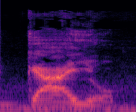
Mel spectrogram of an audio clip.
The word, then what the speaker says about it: Gallo: balls to find out how to pronounce it it is called a guyo okay from what I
